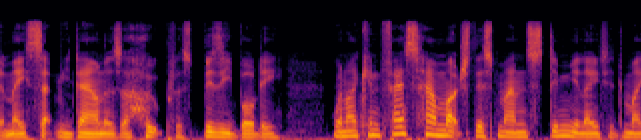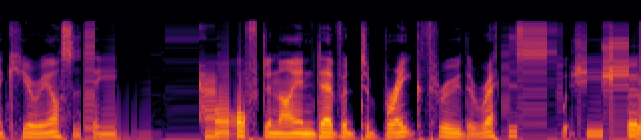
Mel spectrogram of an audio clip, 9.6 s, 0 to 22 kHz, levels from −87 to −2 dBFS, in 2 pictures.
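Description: Speech with robotic sound from repeated short buffers at 5.39–6.68 s and 8.58–9.61 s. A rigid 67 Hz buzz replaces most of it, likely from a 15 ms buffer looping.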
